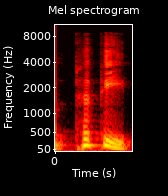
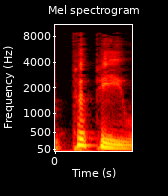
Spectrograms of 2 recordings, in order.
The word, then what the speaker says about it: pipi: didn't know what a pippi was. And that's spelt P-I-P-I, for those of you having trouble with my New Zealand pronunciation.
